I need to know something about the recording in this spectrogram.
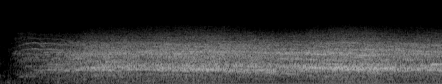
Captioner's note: crowd cheering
